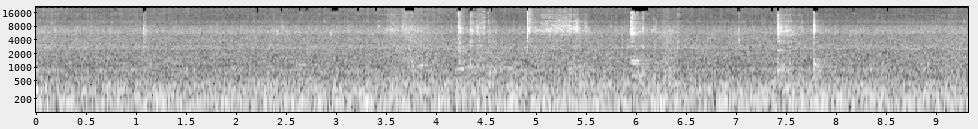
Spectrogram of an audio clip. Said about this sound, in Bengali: ডিমগুলো একটু নাড়াচাড়া করে নেব।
